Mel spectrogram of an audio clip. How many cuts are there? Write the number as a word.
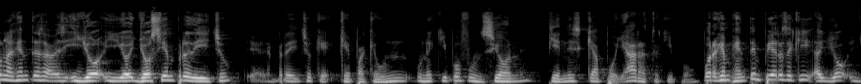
three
